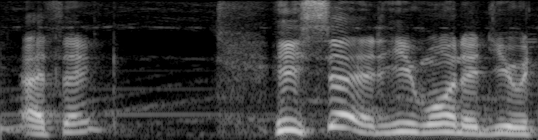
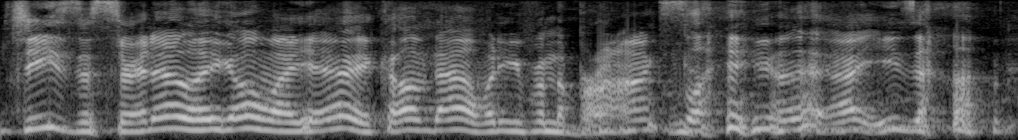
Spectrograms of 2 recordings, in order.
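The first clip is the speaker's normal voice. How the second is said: higher, startled plea to calm down; a rattled friend backing off; startled protest; 6 semitones higher, 3 dB louder than usual. Acted. Voices a startled character.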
